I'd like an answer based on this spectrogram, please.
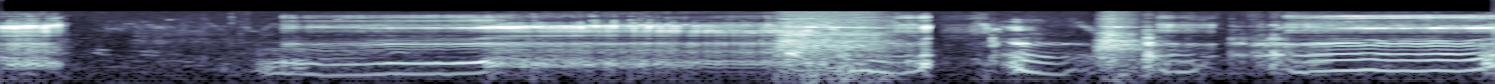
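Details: Dreaming pig at Pioneer Village in Phoenix, snoring. Several groaning, overtone-rich snorts that waver and bend in pitch, some a second long and others short and choppy, with rasping intakes of breath in between.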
